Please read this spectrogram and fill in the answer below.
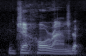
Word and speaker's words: Jehoram: Jehoram.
